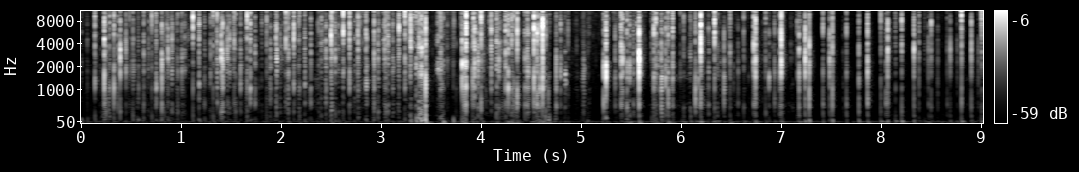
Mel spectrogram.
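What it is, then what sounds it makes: Ridged plastic container scratched with nails. Long nails scratch and tap along the vertical ridges of a small, clear, hollow plastic container held up close. The result is a fast, dense run of crisp, bright clicks and ticking rattles with a soft scratchy texture and almost no ring.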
